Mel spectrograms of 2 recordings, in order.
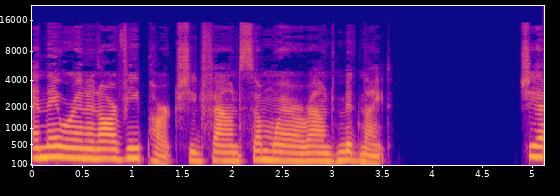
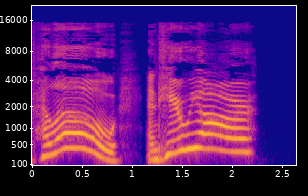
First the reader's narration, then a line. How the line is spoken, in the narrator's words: Cheerful shrieks of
